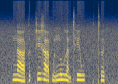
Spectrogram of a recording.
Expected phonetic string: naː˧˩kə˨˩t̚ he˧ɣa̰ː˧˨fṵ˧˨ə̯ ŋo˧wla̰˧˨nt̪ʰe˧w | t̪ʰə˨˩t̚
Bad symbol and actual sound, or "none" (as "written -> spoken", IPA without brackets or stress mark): h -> x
